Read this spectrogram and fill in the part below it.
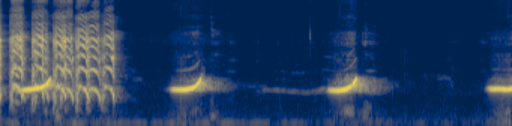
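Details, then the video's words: Ringneck parrot making natural sounds, opening with a harsh, rapid chattering burst, followed by clear rising whistles repeated about every one and a half seconds. "Ringneck parrot natural sounds"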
